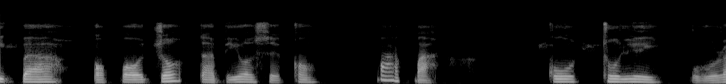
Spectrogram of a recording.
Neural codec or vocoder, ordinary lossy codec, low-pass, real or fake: codec, 16 kHz, 2 kbps, FunCodec, trained on LibriTTS, 25 frames a second; none; 7.2 kHz; fake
